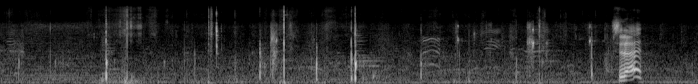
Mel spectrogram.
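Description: Tennis balls are struck sharply with rackets.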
